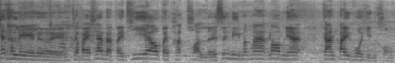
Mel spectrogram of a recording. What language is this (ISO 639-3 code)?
tha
